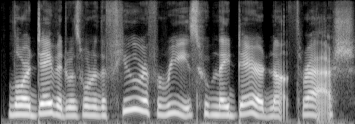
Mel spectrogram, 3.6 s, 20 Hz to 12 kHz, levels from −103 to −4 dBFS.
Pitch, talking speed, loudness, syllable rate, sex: 205 Hz, 220 wpm, -18 LUFS, 5.3 syllables/s, female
